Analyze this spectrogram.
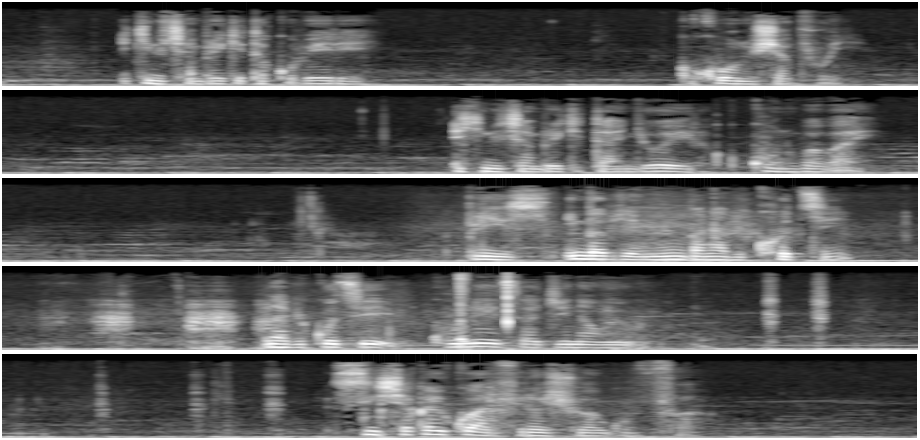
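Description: A young man speaks calmly and close by.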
